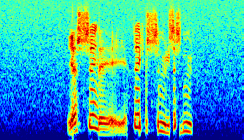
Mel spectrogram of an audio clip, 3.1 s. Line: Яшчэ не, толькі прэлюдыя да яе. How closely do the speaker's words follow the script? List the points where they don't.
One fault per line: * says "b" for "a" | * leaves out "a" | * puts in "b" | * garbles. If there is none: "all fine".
* leaves out "не толькі прэлюдыя"
* garbles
